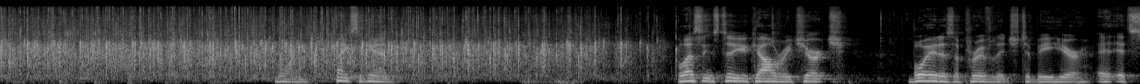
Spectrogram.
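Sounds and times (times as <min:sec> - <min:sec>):
church congregation applauding to welcome a guest speaker: 0:00.0 - 0:07.1
speech: 0:02.8 - 0:04.2, 0:06.8 - 0:08.5, 0:09.1 - 0:11.3.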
